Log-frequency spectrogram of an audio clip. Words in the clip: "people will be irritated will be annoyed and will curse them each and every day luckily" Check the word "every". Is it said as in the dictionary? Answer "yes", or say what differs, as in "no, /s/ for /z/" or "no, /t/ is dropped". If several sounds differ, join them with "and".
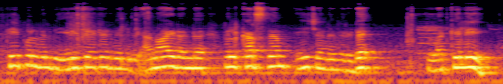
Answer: no, /v/ is dropped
